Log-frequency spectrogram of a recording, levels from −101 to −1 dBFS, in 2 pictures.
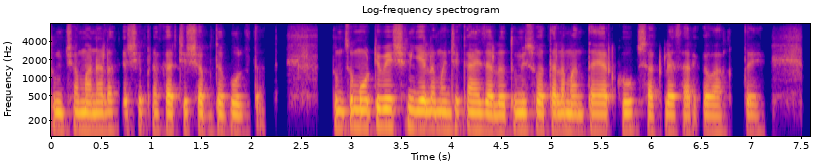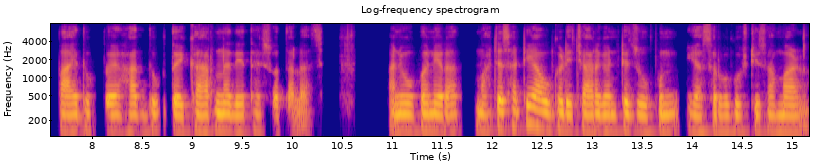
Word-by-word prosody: तुमच्या 135 0 -1
मनाला 130 0 +2
कशा 140 - -4
प्रकारचे 130 0 -1
शब्द 130 -2 -2
बोलतात. 125 -1 -2 0.7
तुमचं 140 +1 0
मोटिव्हेशन 150 +1 +2
गेलं 140 0 +5
म्हणजे 135 0 0
काय 135 -1 +3
झालं, 125 -1 +4
तुम्ही 130 0 +2
स्वतःला 130 0 +1
म्हणताय 125 0 0
यार 125 - +2
खूप 130 +1 0
थकल्यासारखं 125 0 0
वाटतंय, 120 +1 -4 0.6
पाय 125 -1 +2
दुखतोय, 125 -1 +1
हात 125 0 0
दुखतय, 125 -1 +1
कारण 130 0 +2
देताय 120 0 -2
स्वतःलाच - - -6 0.7
आणि 125 - +2
उभा 125 0 +2
नाही 125 -1 +4
राहत. 125 0 -1 0.2
माझ्यासाठीही 140 +6 +2
अवघड 135 -2 +3
आहे 125 - +5
4 125 -1 +2
घंटे 125 +1 +1
झोपून 120 0 -2 0.2
या 120 - 0
सर्व 120 0 -3
गोष्टी 120 0 -3
सांभाळणं 120 -1 -2
125 Hz, 160 wpm, -24 LUFS, 125-135 Hz, 0.7 s, गेलं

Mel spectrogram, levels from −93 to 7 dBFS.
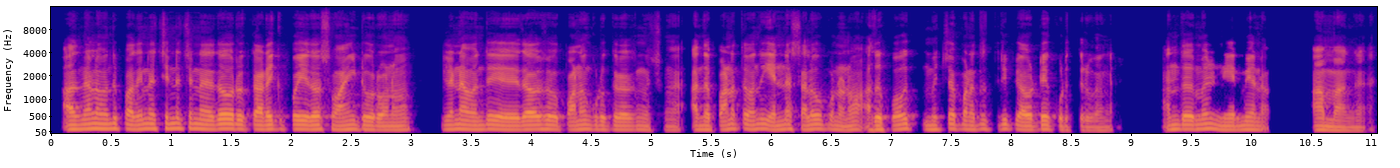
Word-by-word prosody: அதனால 130 +3 +3
வந்து 145 +1 0
பார்த்தீங்கன்னா 135 +2 +1
சின்ன 150 0 +1
சின்ன 140 -2 +2
ஏதாவது 140 +2 +5
ஒரு 130 - +2
கடைக்கு 125 +1 +3
போய் 130 -1 +4
ஏதாசும் 125 -1 +1
வாங்கிட்டு 120 0 +1
வரோணும். 110 0 0 0.3
இல்லன்னா 125 +1 +2
வந்து 120 +2 0 0.2
ஏதாவது 125 +2 +3 0.2
பணம் 125 +2 0
குடுக்குறாங்கனு 115 -1 -1
வச்சுக்கோங்க. 100 -1 -10
அந்த 115 0 +1
பணத்த 135 +4 -1
வந்து 135 +2 -1
என்ன 120 +3 0
செலவு 130 +3 +1
பண்ணனும்? 115 0 -2
அது 115 +3 +3
போக 125 +2 +2 0.2
மிச்ச 120 +2 -4
பணத்த 125 +1 -3
திருப்பி 130 0 -4
அவர்ட்டயே 110 +3 +2
குடுத்துருவேங்க. 95 -2 -6 0.5
அந்த 130 +1 +2
மாரி 140 +1 0
நேர்மையா 110 +2 +1 0.5
ஆமாங்க. 95 -3 -1
125 Hz, 190 wpm, -24 LUFS, 115-130 Hz, 0.5 s, ஏதாவது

